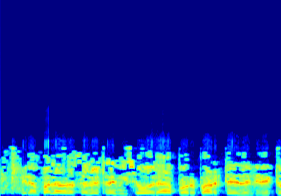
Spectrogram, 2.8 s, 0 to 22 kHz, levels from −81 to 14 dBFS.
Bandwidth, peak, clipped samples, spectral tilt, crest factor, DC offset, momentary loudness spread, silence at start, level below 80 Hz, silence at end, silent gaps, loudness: 7 kHz; -2 dBFS; under 0.1%; -1 dB/octave; 16 dB; under 0.1%; 4 LU; 0 s; -70 dBFS; 0 s; none; -15 LUFS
